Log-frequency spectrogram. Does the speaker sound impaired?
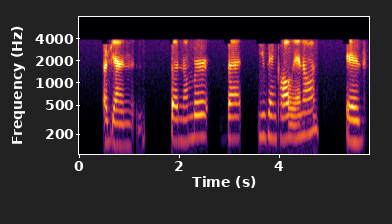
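Yes: cerebral palsy; walked with walker, daily walking practice down block and back set by father; past challenges speaking up, voice improved over last year, spanish speaker with limited english.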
